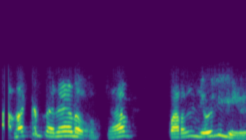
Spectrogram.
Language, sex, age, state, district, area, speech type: Malayalam, male, 18-30, Kerala, Idukki, rural, conversation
